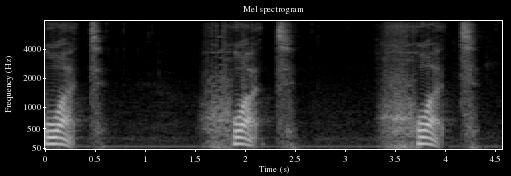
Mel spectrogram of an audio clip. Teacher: the aspirated sound comes before the consonant sound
